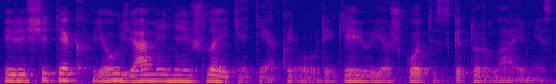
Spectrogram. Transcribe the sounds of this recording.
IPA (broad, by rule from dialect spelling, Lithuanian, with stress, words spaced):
ɪr ˈʃʲɪtʲiɛk jɛʊ ˈʒʲæːmʲeː nʲɛɪʃˈlˠɐɪkʲeː ˈtʲiɛk jɛʊ rʲɛɪˈkʲeːjoː iɛˈʃkoːtʲɪs kʲɪˈtʊr ˈlˠɐɪmʲeːs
